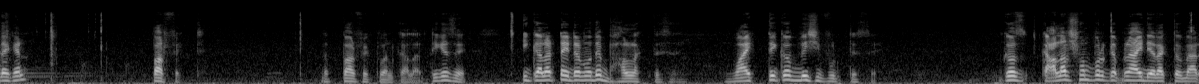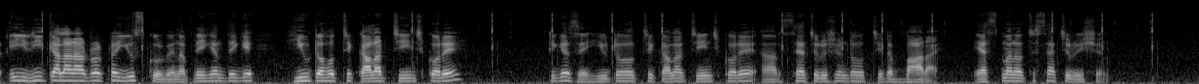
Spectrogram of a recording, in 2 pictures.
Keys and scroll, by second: 10.7 ctrl+space.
